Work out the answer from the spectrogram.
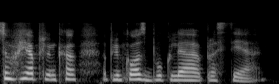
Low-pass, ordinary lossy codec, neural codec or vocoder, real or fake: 7.2 kHz; MP3, 64 kbps; codec, 16 kHz, 0.7 kbps, FocalCodec; fake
